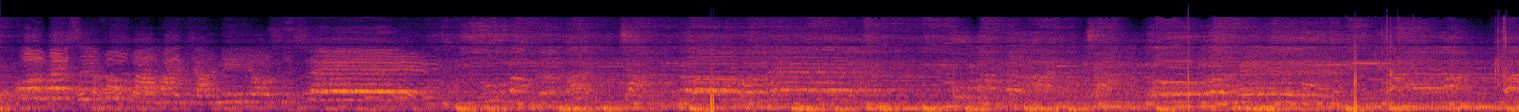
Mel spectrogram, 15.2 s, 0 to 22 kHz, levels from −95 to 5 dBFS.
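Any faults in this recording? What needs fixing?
Three loud pops occur, at 7.11–7.15 s, 11.88–11.92 s and 13.55–13.58 s. Each is a single sharp pulse lasting under 40 ms and standing some 20 to 25 dB above the surrounding level, while the sound continues beneath it. The likely cause is a voltage step or spike, from a plug, a switch, static discharge or a driver glitch, entering the chain and being shaped into a brief pulse by the circuits downstream. To prevent this, secure connectors, avoid switching during capture, control static, and keep the interface driver stable.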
